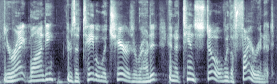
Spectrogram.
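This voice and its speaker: A man playing a steady gangster companion in a 1940s audio play. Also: a little high, normal speed. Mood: watchful. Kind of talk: audio play character acting.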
